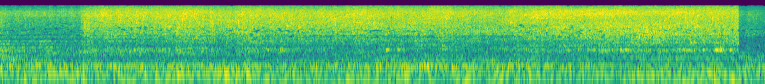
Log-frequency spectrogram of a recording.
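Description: Bottle gourd stems and potato pieces sizzling in hot oil in a wok as they are stirred: a steady hiss that starts abruptly about a second in and stops abruptly near the end.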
